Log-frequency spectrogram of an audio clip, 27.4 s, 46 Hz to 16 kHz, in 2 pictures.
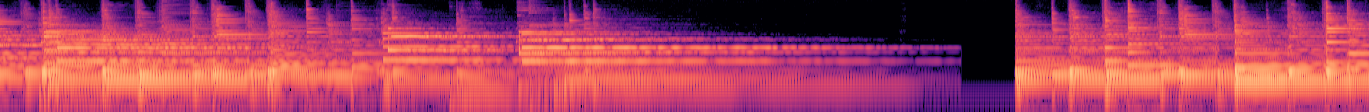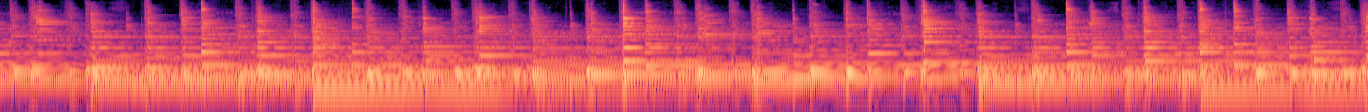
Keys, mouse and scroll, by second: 5.1 space, 5.3-7.1 drag, 7.5 right click, 8.9 click, 13.1 click, 13.8 click, 16.1 g, 16.3-27.3 drag.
